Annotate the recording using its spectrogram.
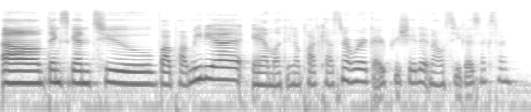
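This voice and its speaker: A woman with an American accent at medium pitch, fairly quick and monotone, with flat intonation. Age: 20s. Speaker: podcast host. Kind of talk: casual chat; show intro and outro.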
